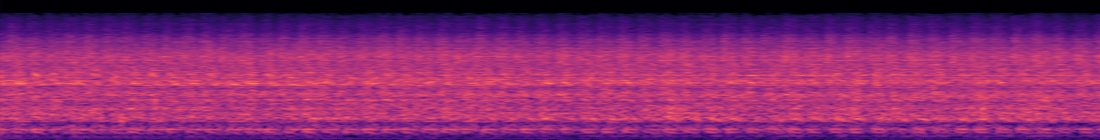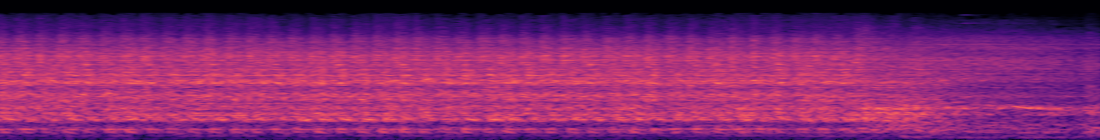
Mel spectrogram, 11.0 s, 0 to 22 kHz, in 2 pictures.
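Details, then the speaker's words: 1972 Jeep Commando that sat outside since 2012, on a first start attempt with the oil pressure unknown: the starter spins the engine at an even, quick rhythm for ten seconds and it never fires. The coil has voltage. "all right nothing there so next i'm gonna check make sure i have voltage at the coil so just tested the voltage the coil is getting voltage i'm not sure if we're getting sparky though"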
